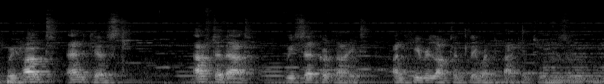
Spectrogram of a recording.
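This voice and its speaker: A man's voice: deep voice, normal speed, over music. A man giving a mock-serious dramatic reading of amateur fiction, prone to giggling. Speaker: reader. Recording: echoey room, mic at a distance.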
